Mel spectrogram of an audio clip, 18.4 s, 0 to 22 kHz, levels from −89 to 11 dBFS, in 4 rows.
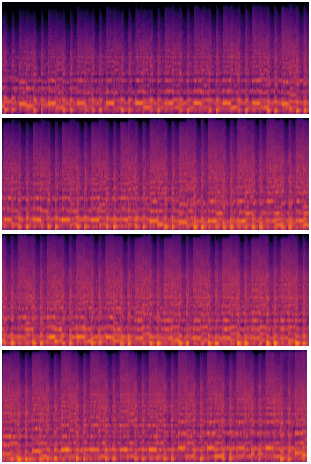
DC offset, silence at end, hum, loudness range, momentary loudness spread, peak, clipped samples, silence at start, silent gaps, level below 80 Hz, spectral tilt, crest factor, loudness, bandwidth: under 0.1%; 0 s; none; 4 LU; 5 LU; -8 dBFS; under 0.1%; 0 s; none; -48 dBFS; -4.5 dB/octave; 16 dB; -24 LUFS; over 20 kHz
